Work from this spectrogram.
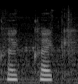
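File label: click click, English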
